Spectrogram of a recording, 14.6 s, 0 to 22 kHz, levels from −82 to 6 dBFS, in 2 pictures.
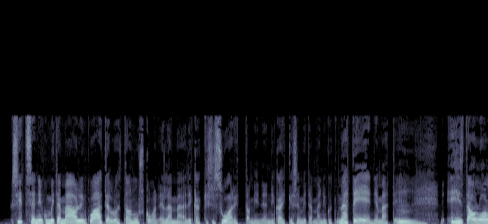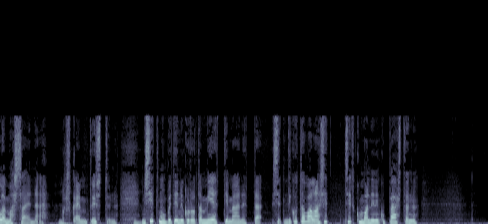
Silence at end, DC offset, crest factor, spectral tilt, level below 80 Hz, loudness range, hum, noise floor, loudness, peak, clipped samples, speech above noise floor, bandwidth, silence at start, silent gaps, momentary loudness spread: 1.05 s; under 0.1%; 16 dB; -5.5 dB/octave; -52 dBFS; 3 LU; none; -50 dBFS; -21 LUFS; -6 dBFS; under 0.1%; 29 dB; 11 kHz; 0.2 s; none; 12 LU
